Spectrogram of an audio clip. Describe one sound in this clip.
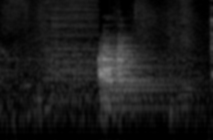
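A glass clinks against a glass tabletop.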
